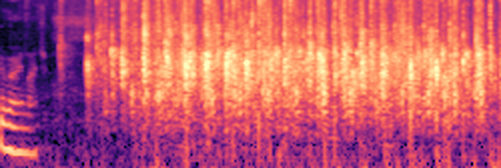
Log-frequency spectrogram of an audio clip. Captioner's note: audience applauding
